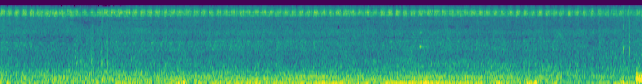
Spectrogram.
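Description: Insects chirring steadily in a high, fine pulsing drone, over a faint low rumble.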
